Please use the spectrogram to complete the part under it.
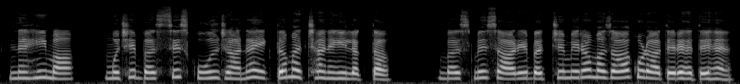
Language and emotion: Hindi, fearful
